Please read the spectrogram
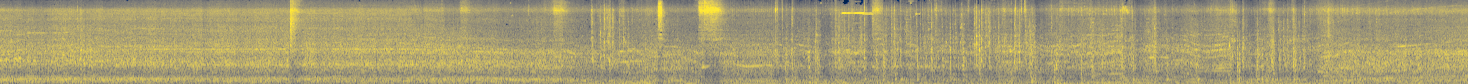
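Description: Heil automated side-loader garbage truck's engine revved high and held steady while the hydraulic arm dumps a cart, dropping back about ten seconds in. Air hisses around the middle, and the engine revs climb again near the end.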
